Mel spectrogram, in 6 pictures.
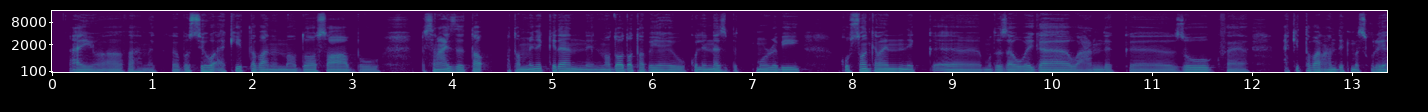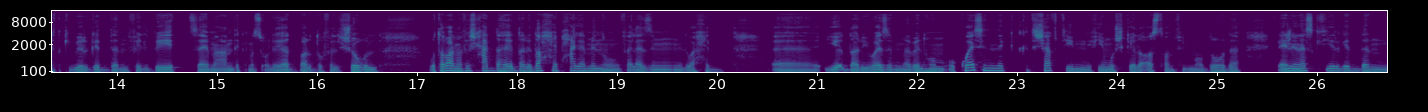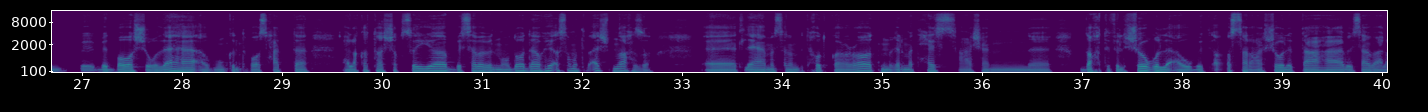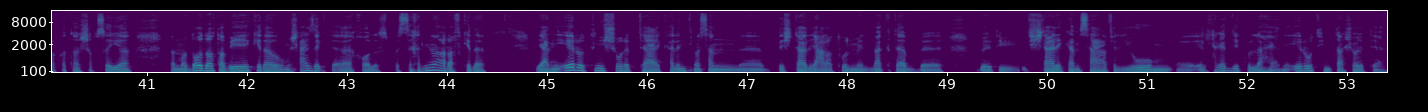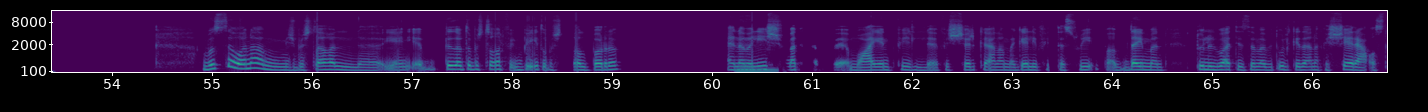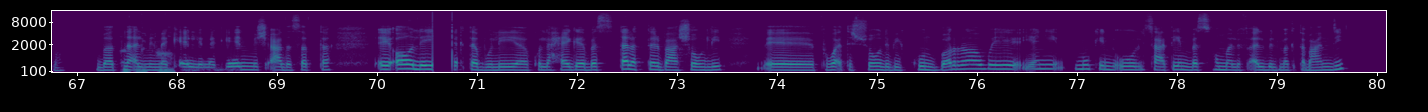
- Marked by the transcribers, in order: tapping; other background noise; unintelligible speech; in English: "روتين"; in English: "الروتين"
- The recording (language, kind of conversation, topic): Arabic, advice, إزاي أقدر أفصل الشغل عن حياتي الشخصية؟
